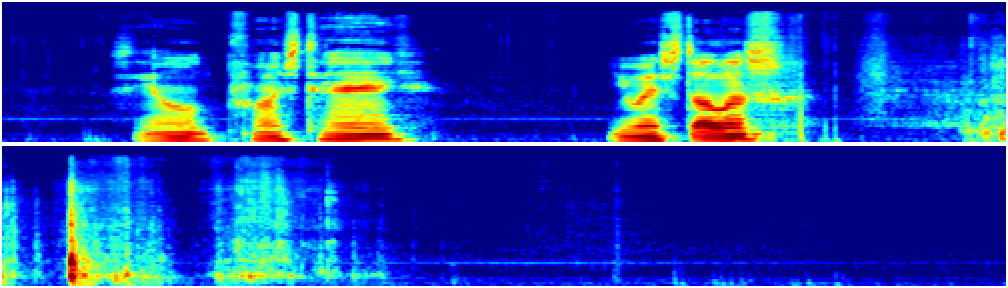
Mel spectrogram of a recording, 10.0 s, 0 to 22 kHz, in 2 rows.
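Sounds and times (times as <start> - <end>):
cardboard rubbing and scraping: 4.8 - 6.9.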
